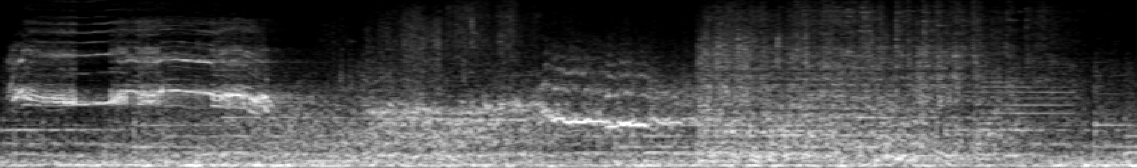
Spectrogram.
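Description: A cartoon jeep skids and overturns: loud squealing, wavering tire screeches slide downward, then give way to a rough, noisy tumbling rumble.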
